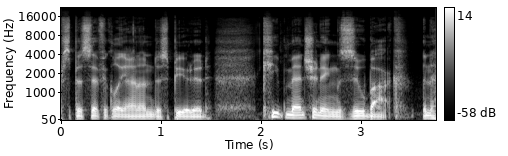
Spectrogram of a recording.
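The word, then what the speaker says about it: Zubac: zu Bock for the I don't know how people pronounce it zu BOTS but it's spelled zu BAC so I want to say that they probably know what the pronunciation is so I'm just gonna go with zoo BOTS the way everybody else says it the zoo BOTS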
